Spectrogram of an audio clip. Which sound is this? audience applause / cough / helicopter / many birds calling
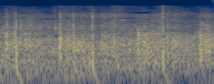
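audience applause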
